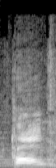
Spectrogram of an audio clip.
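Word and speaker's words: ταυ: Tau is pronounced like tough T. Tau. It is like pronounced like T.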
